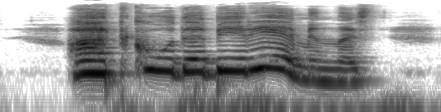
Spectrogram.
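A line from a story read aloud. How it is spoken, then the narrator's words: Furious spitting scream. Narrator (Russian): закричала так, что брызнула слюной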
